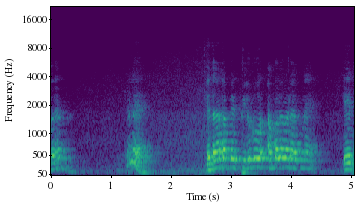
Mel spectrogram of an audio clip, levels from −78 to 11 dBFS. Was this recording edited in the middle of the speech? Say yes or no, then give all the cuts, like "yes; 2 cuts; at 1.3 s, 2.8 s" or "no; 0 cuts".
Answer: yes; 1 cut; at 1.3 s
